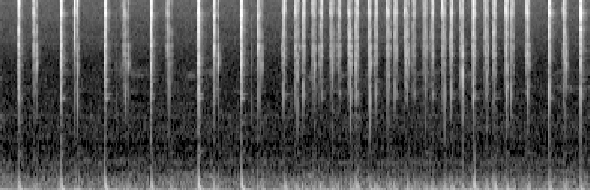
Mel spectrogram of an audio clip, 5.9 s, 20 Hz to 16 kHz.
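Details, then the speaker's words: Stock, unlubed Gateron Silent Black keyboard switch for an LK67 build, recorded close-up: dry scratchy presses, a leaf spring pinging sound and a faint spring noise. "yeah this is the stock one so you can hear the scratchiness you can hear the the leaf spring leaf pinging sound and you can hear a bit of the spring"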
